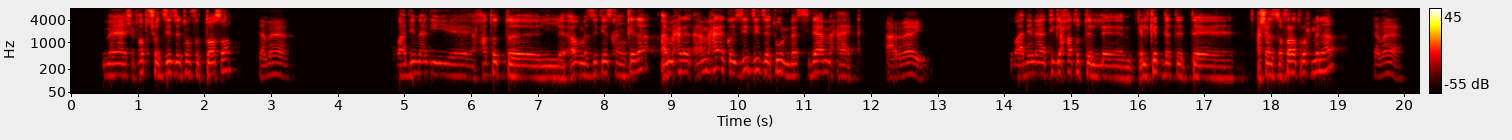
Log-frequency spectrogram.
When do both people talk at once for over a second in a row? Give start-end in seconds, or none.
none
